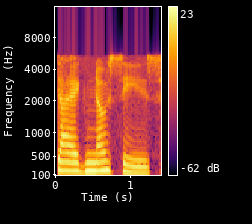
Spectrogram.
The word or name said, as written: diagnoses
